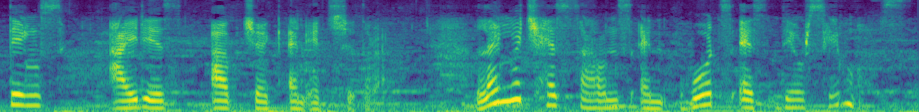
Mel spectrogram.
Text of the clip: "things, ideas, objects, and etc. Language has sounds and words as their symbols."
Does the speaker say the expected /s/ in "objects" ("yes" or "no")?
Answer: no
